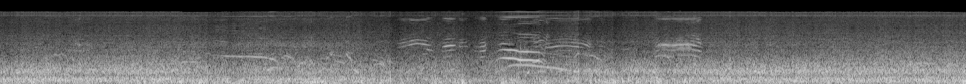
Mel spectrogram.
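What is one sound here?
Waves crash and wash onto the shore.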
